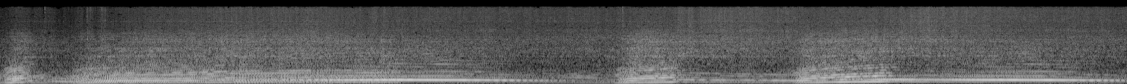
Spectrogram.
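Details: RBC411 two-stroke brush cutter that shook violently from a bent blade tip, after straightening the blade: high buzz revving up and settling back three times, pitch rising and falling cleanly with no rattle or shake; runs normally.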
